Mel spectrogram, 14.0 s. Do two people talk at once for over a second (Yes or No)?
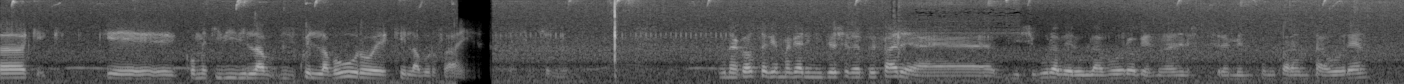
No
